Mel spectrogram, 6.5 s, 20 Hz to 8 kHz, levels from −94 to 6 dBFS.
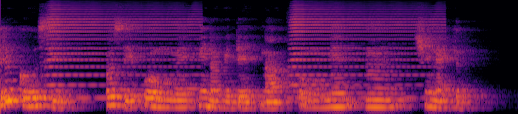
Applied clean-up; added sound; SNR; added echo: none; Accordion; 12 dB; reverberation time 0.8 s.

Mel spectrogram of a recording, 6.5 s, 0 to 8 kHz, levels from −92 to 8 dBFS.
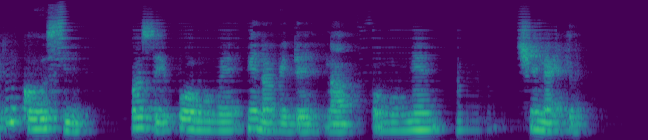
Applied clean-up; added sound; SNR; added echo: neural mask model DeepFilterNet 3.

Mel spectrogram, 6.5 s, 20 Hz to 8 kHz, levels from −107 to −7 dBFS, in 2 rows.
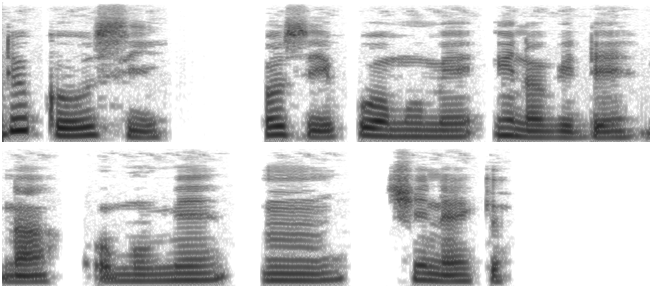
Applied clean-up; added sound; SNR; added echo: none; none; none; none.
